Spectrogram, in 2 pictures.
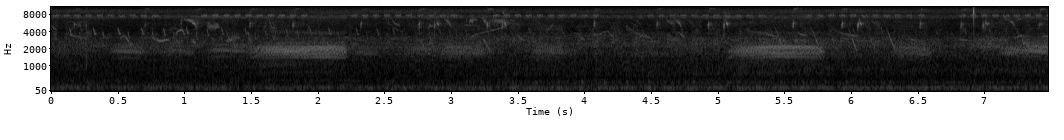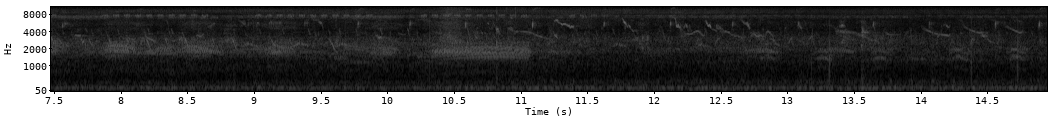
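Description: Crows cawing in the open countryside, with three loudest caws about two, five and ten seconds in and weaker ones between, small birds chirping in the background, and a low steady rumble underneath.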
